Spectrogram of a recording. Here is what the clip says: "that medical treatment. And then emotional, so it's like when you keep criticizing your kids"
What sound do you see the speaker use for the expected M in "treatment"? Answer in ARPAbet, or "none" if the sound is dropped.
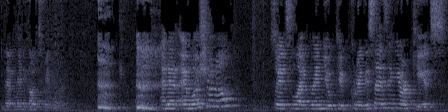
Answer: none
